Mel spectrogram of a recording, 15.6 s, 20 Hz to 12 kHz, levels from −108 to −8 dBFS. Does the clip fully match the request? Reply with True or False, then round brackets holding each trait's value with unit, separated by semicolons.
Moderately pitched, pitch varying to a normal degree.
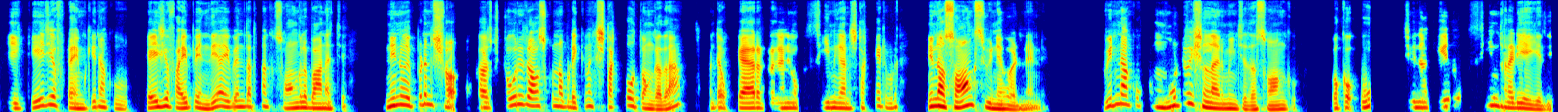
False (165 Hz; 6.2 semitones)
